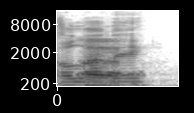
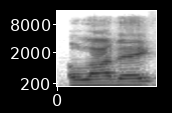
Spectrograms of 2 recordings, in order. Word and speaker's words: Olave: Chris Olave. – Olave.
